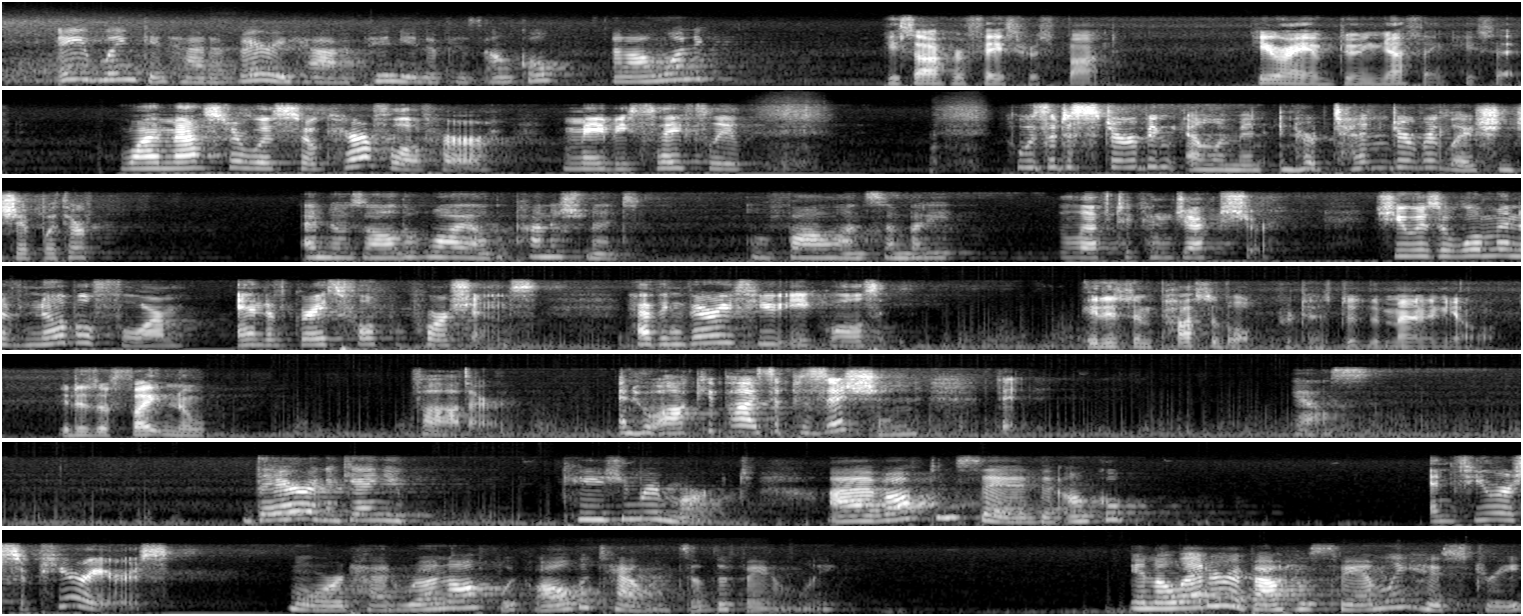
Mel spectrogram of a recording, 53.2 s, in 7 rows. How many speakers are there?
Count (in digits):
5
